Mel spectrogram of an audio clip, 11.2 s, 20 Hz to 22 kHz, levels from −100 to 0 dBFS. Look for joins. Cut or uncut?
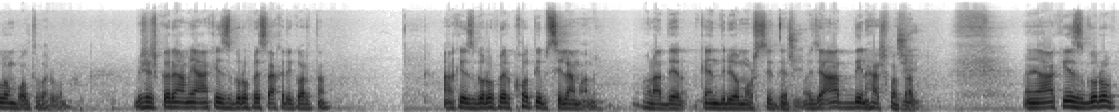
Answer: uncut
